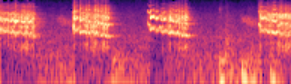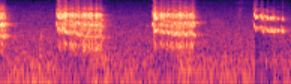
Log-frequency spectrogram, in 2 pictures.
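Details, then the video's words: Budgerigar mother feeding her chicks: harsh, raspy high bursts about half a second long, repeated roughly once a second with short gaps, plus faint low rustling between bursts. "شاهد عصافير البادجي كيف تطعم الأم صغارها"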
